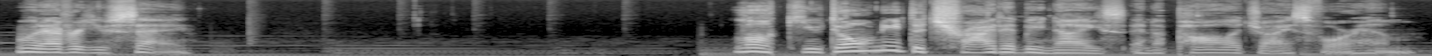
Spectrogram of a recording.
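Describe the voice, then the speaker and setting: A woman's voice: sits low, moderate pace, soft background music. A woman acting as a captured witch in a fantasy audio roleplay, irritable and defiant, speaking informally with sarcastic exasperation. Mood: dismissive, sarcastic. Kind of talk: dramatic fantasy audio roleplay, addressed to the listener.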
